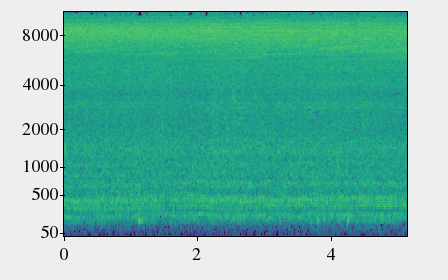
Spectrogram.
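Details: Fanning Japanese honey bees on a hot day produce a dense, steady hum of low layered tones. A persistent high hiss sits on top, with faint brief ticks scattered through.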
